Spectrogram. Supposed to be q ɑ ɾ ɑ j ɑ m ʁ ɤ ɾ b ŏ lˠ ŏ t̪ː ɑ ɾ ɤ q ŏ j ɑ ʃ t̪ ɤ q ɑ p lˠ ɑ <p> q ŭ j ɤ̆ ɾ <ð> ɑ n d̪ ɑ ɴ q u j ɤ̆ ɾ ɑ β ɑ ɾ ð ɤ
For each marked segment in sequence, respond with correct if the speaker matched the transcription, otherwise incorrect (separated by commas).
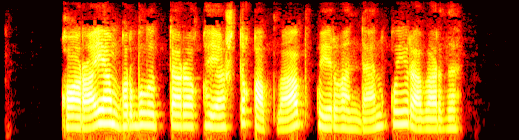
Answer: correct, incorrect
